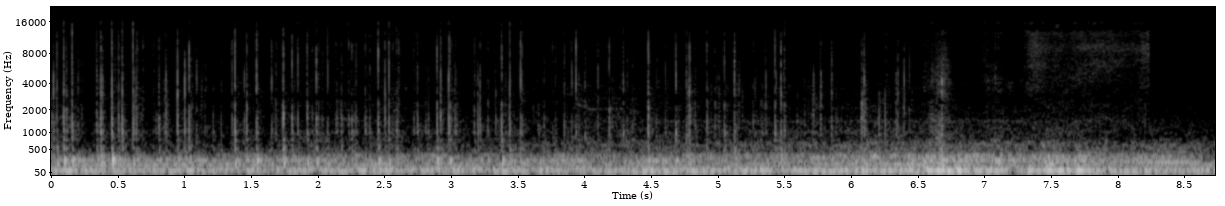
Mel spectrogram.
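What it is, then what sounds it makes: Paperback book. Long manicured nails and a fingertip tap and trace across the glossy card cover and page edges of a medium yellow-covered paperback novel held in hand close to the mic. The result is a dense, irregular stream of soft, muffled taps and scratchy brushing, heavy in the low end, that grows slightly louder toward the end.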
